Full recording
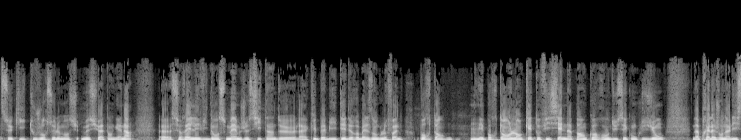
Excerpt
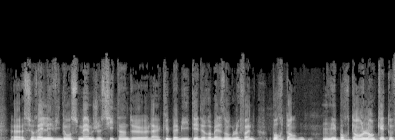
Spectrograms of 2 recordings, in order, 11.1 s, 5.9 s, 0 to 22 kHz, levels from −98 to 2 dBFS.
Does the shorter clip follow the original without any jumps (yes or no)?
yes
